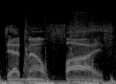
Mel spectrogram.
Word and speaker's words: deadmau5: is your good friend joel professionally known as deadmau5 yes that is the correct way to pronounce it hello friends we're here to talk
